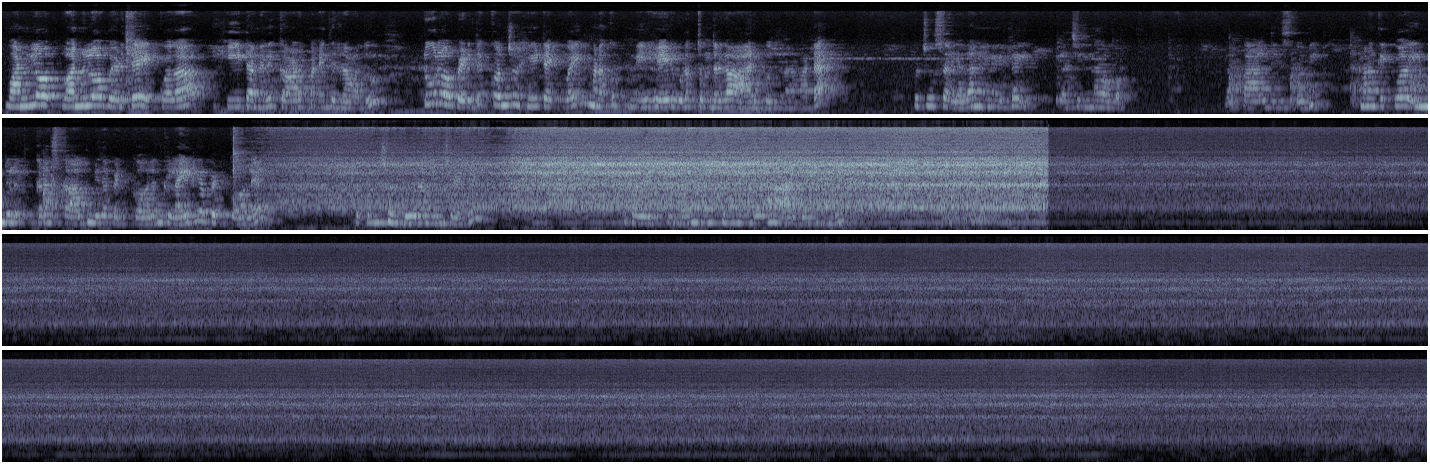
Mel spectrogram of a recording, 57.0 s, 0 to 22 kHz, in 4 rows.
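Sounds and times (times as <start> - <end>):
hair dryer running: 16.6 - 57.0.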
